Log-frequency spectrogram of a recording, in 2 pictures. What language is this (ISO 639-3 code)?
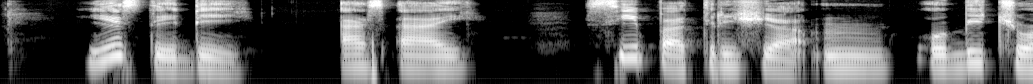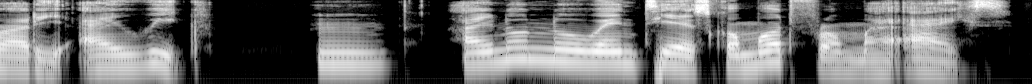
pcm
